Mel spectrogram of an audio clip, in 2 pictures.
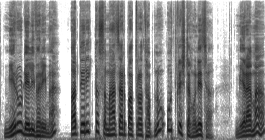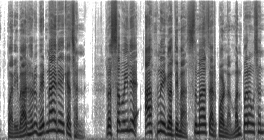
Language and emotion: Nepali, happy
